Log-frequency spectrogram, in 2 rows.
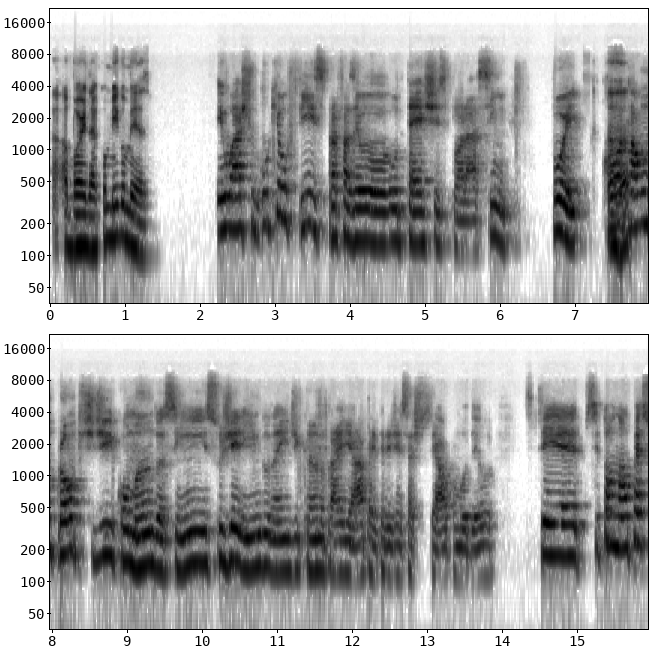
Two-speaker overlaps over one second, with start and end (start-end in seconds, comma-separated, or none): none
